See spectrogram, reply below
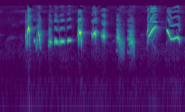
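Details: Oriental magpie-robin singing a varied run of short, clear whistled notes. Some are steady and some slur up or down, grouped in quick bursts, and the phrase ends with rising and falling sweeps. The background is otherwise quiet.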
